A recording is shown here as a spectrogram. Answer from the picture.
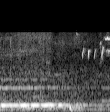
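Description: Small bird chirping: three short, high chirps in quick succession near the end, over a steady low hum.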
